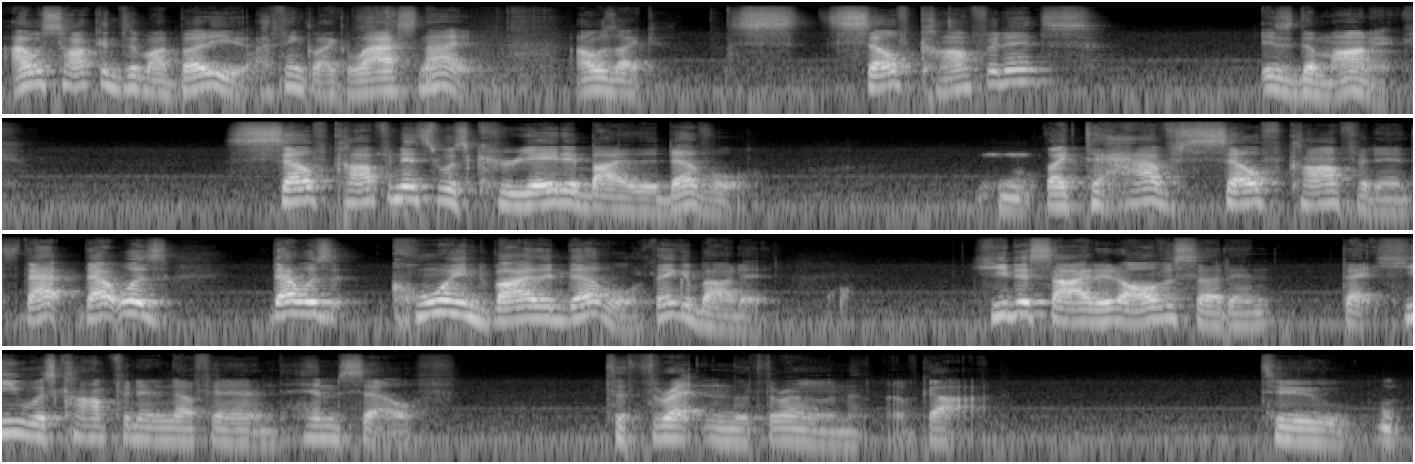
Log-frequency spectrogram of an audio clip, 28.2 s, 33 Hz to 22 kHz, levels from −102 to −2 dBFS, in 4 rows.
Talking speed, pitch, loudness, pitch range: 125 wpm, 130 Hz, -29 LUFS, 120-165 Hz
